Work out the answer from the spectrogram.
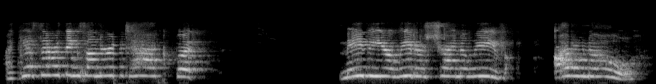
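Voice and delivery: high, bewildered character voice; confused lady voice. Acted.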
